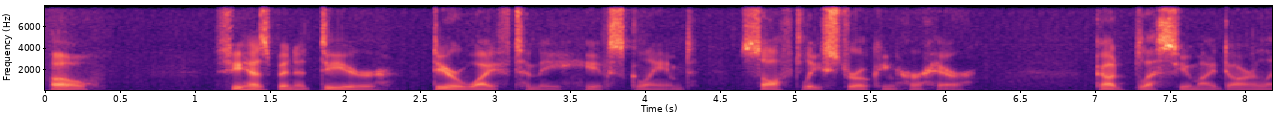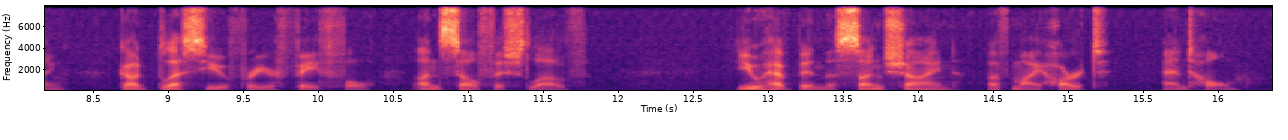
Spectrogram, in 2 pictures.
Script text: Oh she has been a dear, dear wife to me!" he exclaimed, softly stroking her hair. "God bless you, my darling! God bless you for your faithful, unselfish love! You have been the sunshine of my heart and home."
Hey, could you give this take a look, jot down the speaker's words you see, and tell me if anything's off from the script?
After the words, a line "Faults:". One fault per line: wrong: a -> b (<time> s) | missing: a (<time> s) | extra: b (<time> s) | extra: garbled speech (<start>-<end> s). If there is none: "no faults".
Oh she has been a dear, dear wife to me!" he exclaimed, softly stroking her hair. "God bless you, my darling! God bless you for your faithful, unselfish love! You have been the sunshine of my heart and home."
Faults:
no faults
